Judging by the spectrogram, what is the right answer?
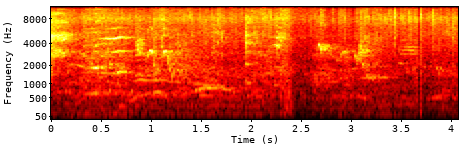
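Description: A flock of aviary parrots chattering, many short chirps and warbling calls overlapping one another.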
